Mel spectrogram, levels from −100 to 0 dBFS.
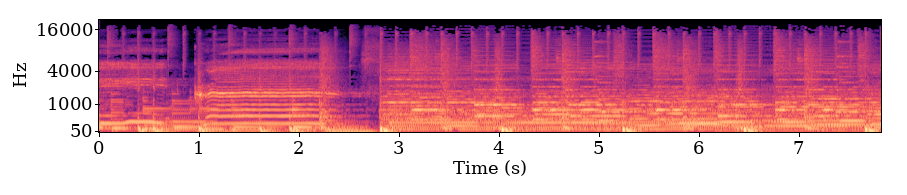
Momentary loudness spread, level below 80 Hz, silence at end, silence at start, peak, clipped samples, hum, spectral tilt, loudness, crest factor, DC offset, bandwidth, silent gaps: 3 LU; -22 dBFS; 0 s; 0 s; 0 dBFS; under 0.1%; none; -5.5 dB/octave; -15 LUFS; 14 dB; under 0.1%; 18.5 kHz; none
